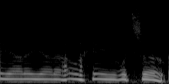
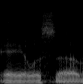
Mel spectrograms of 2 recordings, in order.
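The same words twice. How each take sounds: First: High-pitched put-on girl greeting; main girl voice. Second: Understated guy's greeting, near usual pitch; reply casually as the guy, barely acted; lightly voiced guy. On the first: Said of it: "the main girl's like". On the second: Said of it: "And then he's like".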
